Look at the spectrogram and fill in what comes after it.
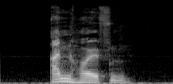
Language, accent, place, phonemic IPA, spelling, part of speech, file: German, Germany, Berlin, /ˈanˌhɔʏ̯fən/, anhäufen, verb, De-anhäufen.ogg
- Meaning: to accumulate, to pile up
